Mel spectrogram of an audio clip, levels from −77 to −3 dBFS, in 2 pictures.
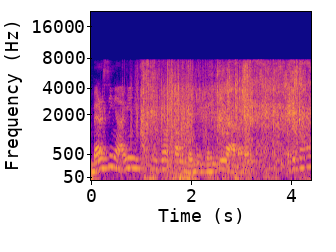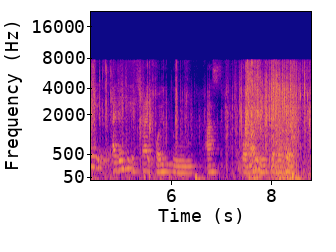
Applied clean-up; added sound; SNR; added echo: none; Tearing; -3 dB; none.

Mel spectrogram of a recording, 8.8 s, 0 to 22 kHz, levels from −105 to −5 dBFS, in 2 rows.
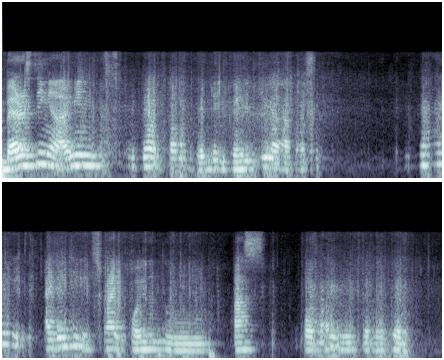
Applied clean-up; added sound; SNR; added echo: neural mask model RNNoise.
